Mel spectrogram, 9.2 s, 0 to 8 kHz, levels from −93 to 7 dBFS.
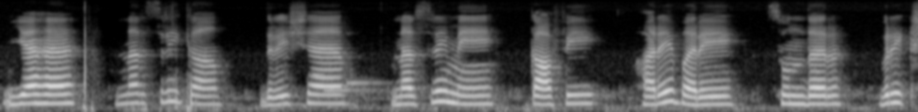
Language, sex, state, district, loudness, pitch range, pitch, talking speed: Hindi, female, Punjab, Fazilka, -16 LUFS, 215-240 Hz, 220 Hz, 65 wpm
